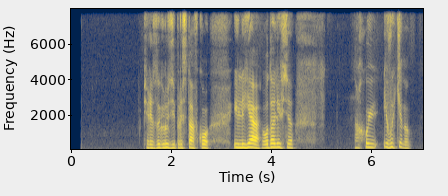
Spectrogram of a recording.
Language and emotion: Russian, angry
